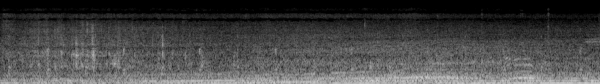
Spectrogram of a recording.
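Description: Vehicle engine running under way, heard from inside the cab, with tyre noise on a wet street. It is a steady low rumble whose pitch rises a little around the middle.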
